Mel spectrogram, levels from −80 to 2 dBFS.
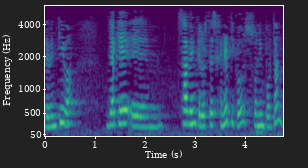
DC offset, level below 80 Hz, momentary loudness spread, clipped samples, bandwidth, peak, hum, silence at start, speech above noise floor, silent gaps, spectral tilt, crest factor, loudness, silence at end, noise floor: under 0.1%; -60 dBFS; 14 LU; under 0.1%; 5.8 kHz; -6 dBFS; none; 0 s; 28 dB; none; -7.5 dB/octave; 20 dB; -26 LUFS; 0 s; -53 dBFS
